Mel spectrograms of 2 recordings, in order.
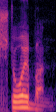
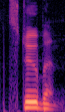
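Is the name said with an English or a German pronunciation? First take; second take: German; English. First: The name is said with a German pronunciation. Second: The name is said with an English pronunciation. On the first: "but in German, it's" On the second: "In English, you might pronounce it"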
